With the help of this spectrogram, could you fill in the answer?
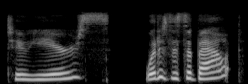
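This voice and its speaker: A man's voice: very high-pitched, no echo, pitched above the performer's own voice. A male narrator voicing a weary young mother of about thirty with a dry, frazzled way of talking. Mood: wry, weary. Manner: dry, frazzled, quick to chatter.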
